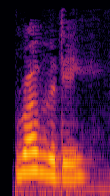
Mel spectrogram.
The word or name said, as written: rubbidy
